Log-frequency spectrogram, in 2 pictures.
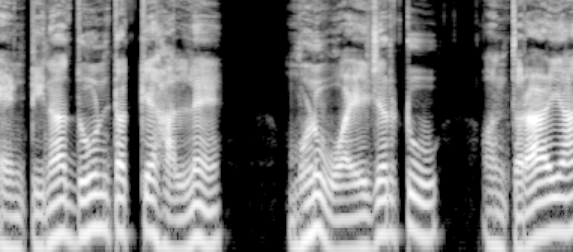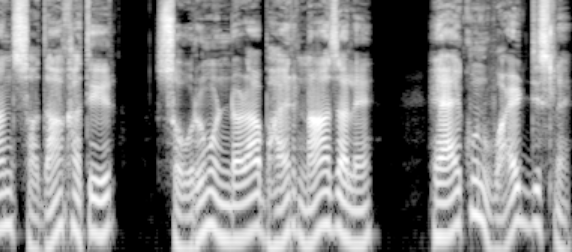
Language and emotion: Goan Konkani, sad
